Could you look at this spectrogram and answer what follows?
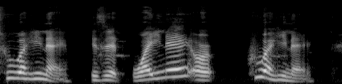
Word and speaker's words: Huahine: as h but that the locals pronounce h and they say huahine well interestingly enough so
